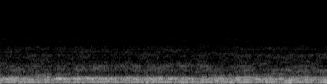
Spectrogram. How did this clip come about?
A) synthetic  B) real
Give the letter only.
A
